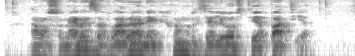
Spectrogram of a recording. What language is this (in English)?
Macedonian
